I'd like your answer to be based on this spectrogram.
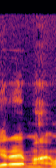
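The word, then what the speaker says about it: Re:Mind: Kingdom Hearts 3 come si pronuncia? Re Mind? – Quell'R sì. come, è così, Re Mind.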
